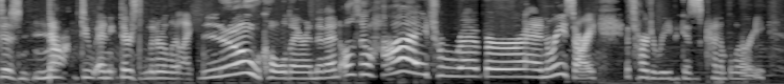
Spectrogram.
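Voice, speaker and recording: A woman's high voice in a Chicago accent at a fairly quick pace. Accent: Chicago accent with slight Midwestern touches. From US Upper Midwest (Minnesota, South Dakota). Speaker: livestreamer. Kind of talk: casual livestream chat. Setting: home streaming setup in bedroom.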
